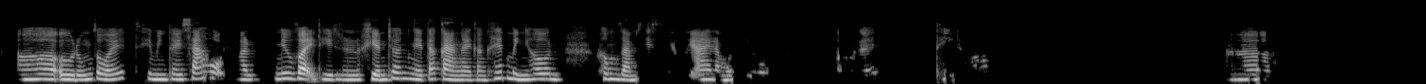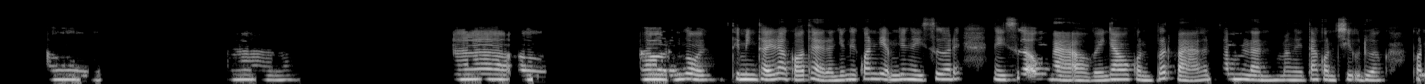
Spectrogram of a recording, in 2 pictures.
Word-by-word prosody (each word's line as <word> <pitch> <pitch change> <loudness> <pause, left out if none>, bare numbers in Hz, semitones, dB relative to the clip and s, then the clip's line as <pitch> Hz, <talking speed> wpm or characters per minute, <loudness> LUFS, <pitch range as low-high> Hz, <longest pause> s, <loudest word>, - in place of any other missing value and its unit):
Ờ, 235 +1 +2
ừ, 225 -1 +4
đúng 220 +2 +1
rồi 240 -4 +2
ấy. 275 +3 -3
Thì 255 - -7
mình 235 0 +3
thấy 230 -1 -1
xã 260 +4 0
hội 285 -2 -2
mà 230 0 -2 0.3
như 265 +1 0
vậy 255 -1 +5
thì 230 -2 0
là 220 0 -3
nó 215 0 +1
khiến 220 -2 +4
cho 275 +4 -1
người 250 -5 -1
ta 245 +3 -1
càng 225 -4 +3
ngày 205 -1 -1
càng 210 -1 -3
khép 285 +8 -4
mình 235 -6 +2
hơn, 245 -1 0 0.3
không 250 -3 -1
dám 210 -3 +1
chia 245 - -17
sẻ - - -31 0.2
với - - -2
ai 230 0 +1
là 220 - -6
một 200 - 0
điều 405 - -20
ừ, 280 - -11 1.5
đấy. - - -70
Thì - - -12 0.2
đó! 290 -10 -20 2.4
À. 220 0 -5 2.0
Ừ. 220 -2 -3 1.3
À. 220 -1 -4 1.5
À, 230 - -8 0.6
ừ. 220 - +2 1.1
Ờ, 230 0 +6
đúng 225 +3 0
rồi. 225 -4 +3 0.2
Thì 245 - -1
mình 230 -1 +6
thấy 220 -1 +4
là 260 0 +2
có 210 -3 +2
thể 230 -5 +1
là 185 - 0
những 200 +3 0
cái 225 - +1
quan 250 +2 -1
niệm 220 -4 +1
như 230 +2 +2
ngày 225 -2 +3
xưa 240 -2 +1
đấy, 260 +2 -5 0.3
ngày 220 -3 +1
xưa 215 +3 0
ông - - +2
bà 200 -3 +3
ở 185 -1 +2
với 185 +1 0
nhau 230 +2 +3
còn 200 -3 +1
vất 275 +2 0
vả 180 -4 +2
hơn 215 +1 -3
trăm 245 -1 0
lần 205 -4 +1
mà 205 - -3
người 200 -1 0
ta 225 - 0
còn 220 -2 0
chịu 215 0 -3
được, 200 -1 0 0.3
còn 220 - -3
225 Hz, 175 wpm, -20 LUFS, 215-240 Hz, 2.4 s, Ờ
